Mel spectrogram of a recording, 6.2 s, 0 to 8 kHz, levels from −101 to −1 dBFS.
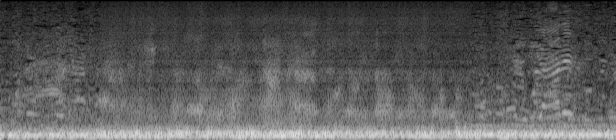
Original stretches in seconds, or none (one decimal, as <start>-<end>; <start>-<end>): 0.0-1.0; 4.7-6.2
